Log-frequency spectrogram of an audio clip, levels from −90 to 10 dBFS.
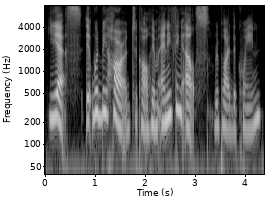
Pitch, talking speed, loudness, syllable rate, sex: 200 Hz, 180 wpm, -20 LUFS, 4.1 syllables/s, female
